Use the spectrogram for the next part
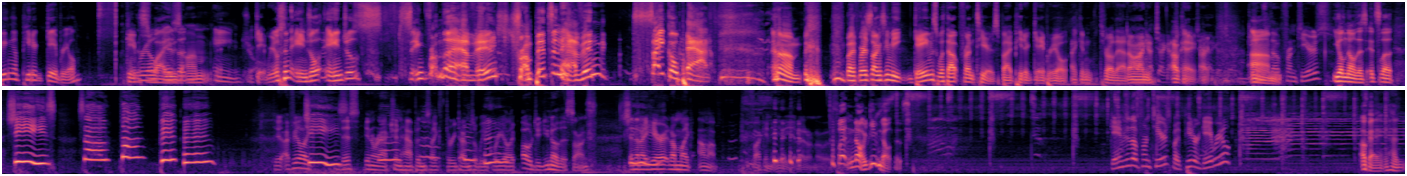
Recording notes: OUTSIDE EPISODE.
